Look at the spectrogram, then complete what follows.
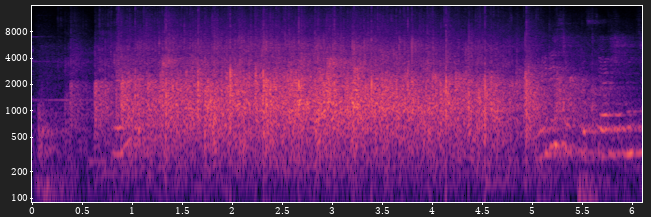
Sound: applause

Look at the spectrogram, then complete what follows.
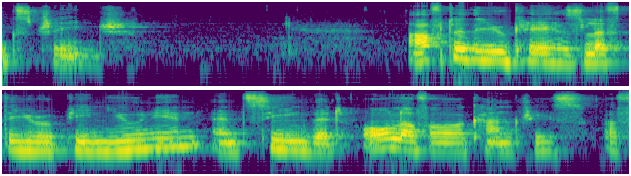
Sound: none

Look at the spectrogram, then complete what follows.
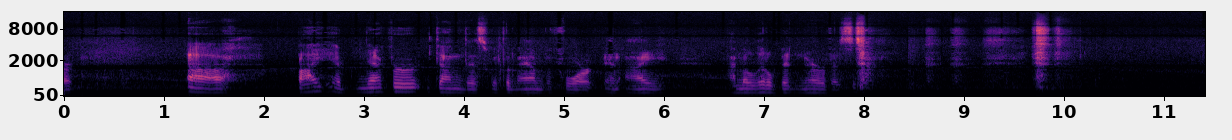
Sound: nervous laughter

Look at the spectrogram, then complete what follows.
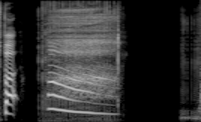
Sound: yawning

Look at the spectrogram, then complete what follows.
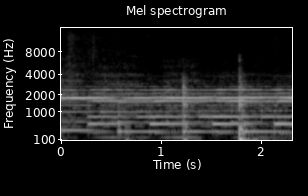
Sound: footsteps; piano music playing

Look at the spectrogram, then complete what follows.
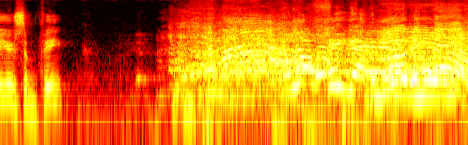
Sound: audience laughs

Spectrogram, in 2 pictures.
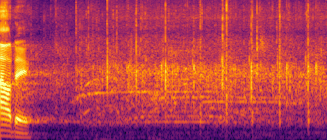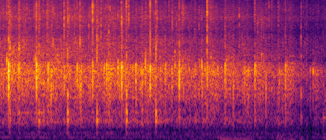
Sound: audience applauding; audience cheering

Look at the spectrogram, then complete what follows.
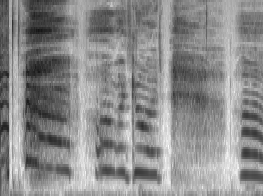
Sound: narrator laughs

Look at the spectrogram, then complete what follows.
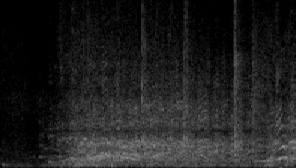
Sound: crowd laughs

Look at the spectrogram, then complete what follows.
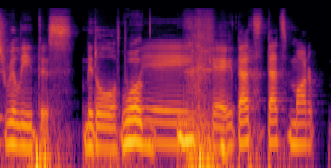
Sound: chuckling

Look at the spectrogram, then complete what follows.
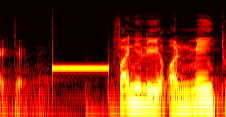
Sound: beep

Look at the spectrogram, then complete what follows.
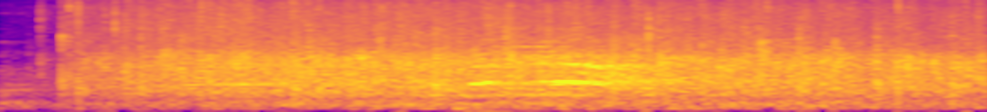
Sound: audience applauding

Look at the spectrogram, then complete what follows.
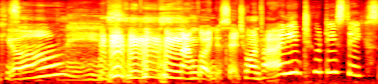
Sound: laughs

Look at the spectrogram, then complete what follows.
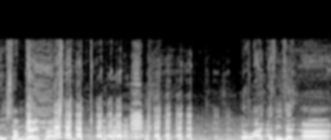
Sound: laughing

